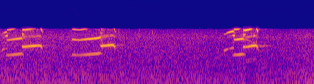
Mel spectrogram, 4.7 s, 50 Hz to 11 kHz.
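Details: On Catalina Island, California, 11 March 2016, a nesting bald eagle on high alert calls in short bursts of several piping whistled notes, rising and falling slightly, with pauses of over a second between bursts.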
